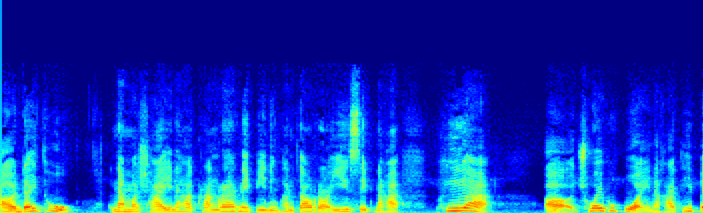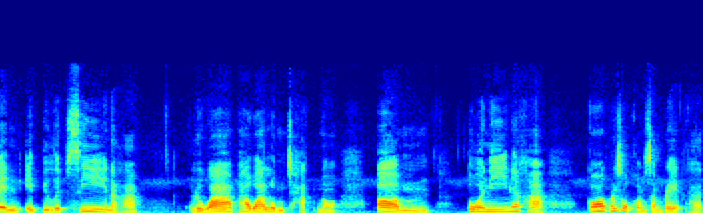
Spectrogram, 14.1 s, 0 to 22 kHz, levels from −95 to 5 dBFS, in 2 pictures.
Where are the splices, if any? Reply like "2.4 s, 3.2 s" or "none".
none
